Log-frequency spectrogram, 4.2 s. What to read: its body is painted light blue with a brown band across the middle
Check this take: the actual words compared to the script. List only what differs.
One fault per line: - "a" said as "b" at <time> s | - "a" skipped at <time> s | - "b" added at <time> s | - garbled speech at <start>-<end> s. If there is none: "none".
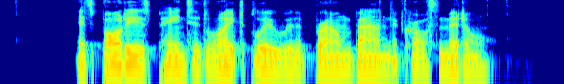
none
